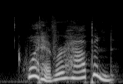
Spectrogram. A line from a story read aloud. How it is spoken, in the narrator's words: cried Lucy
